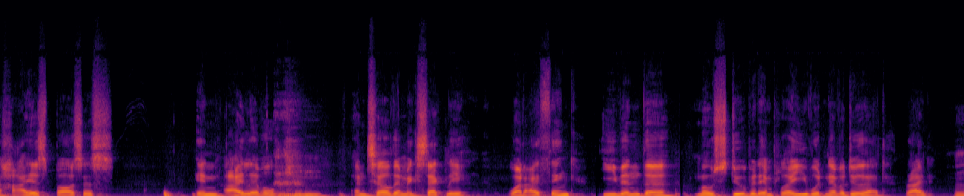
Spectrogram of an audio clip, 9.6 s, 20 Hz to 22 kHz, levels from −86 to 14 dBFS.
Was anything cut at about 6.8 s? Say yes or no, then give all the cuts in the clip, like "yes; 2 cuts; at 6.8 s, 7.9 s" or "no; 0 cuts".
yes; 2 cuts; at 5.9 s, 6.8 s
